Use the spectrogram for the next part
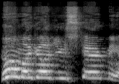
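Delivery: high, loud mock fright; startled kid. Kid startled by the bus driver, high-pitched mock fright. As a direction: imitate a kid jumping out of his skin. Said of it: "kid about shit his pants".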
